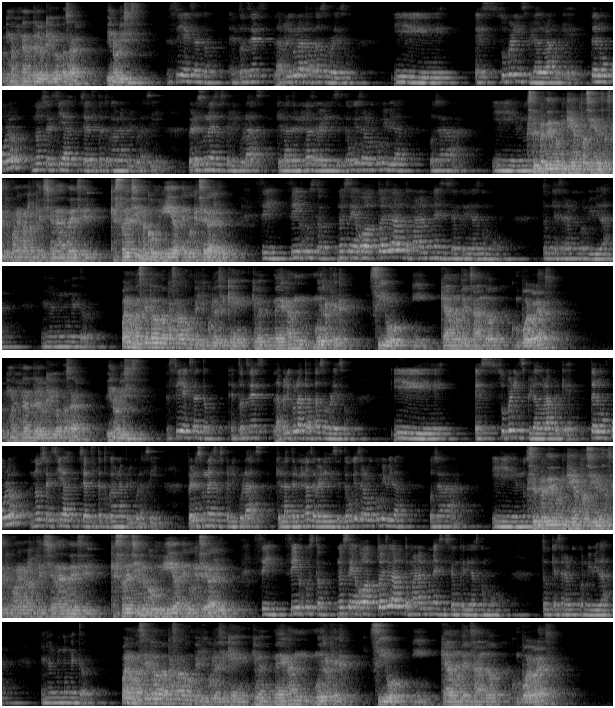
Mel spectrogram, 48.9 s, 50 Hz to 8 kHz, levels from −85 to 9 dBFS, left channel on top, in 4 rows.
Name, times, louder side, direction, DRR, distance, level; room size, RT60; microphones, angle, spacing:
voice 1, 0.1-1.5 2.1-2.6 22.7-26.2 26.6-28.9 39.1-43.4 44.0-44.5 44.8-45.1 45.4-47.7, left 1 dB, 25° left, -4 dB, 0.5 m, -29 dB
voice 2, 3.3-4.3 4.6-7.0 7.8-8.8 9.5-15.4 15.9-17.4 17.7-20.4 20.8-21.5 22.0-23.0 27.1-27.4 29.3-34.6 35.3-36.9 37.4-38.5, right 1 dB, 55° right, 1 dB, 0.3 m, -34 dB
2.8 x 2.1 x 2.8 m, 1.1 s
head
